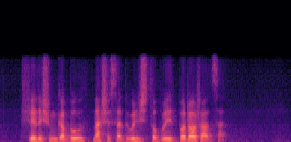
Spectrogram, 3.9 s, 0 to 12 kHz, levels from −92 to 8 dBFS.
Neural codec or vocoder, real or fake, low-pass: codec, 16 kHz, 0.2 kbps, FocalCodec; fake; 7.2 kHz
